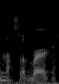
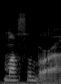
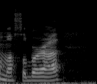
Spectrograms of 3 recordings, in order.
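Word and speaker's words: Musselburgh: meaning to make this i said muscleburg i meant muscle bra i'm trying to say it right i've got a muscle burra that i've been meaning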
